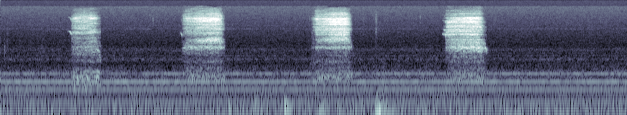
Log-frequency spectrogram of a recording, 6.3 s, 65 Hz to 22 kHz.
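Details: Begging wild barn owl nestlings during a feed, four evenly spaced harsh hissing screeches about 1.2 seconds apart, with a couple of faint knocks and a steady electrical hum.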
